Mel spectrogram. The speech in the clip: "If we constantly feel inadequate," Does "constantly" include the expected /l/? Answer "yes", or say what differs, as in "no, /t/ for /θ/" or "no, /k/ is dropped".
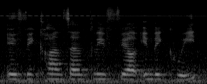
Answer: yes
